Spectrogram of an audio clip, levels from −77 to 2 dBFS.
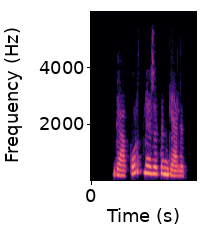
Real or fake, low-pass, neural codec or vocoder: fake; 5.4 kHz; vocoder, 44.1 kHz, 128 mel bands every 256 samples, BigVGAN v2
